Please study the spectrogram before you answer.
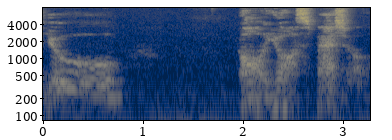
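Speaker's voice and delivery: hint at a secret; sly old man. Acted. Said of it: "he says".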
